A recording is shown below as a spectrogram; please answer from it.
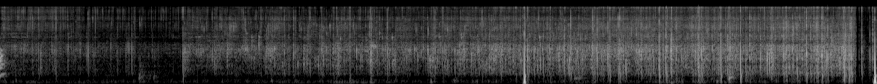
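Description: Ginger paste hits hot ghee in a wok and sizzles loudly and steadily, a dense crackling hiss that builds slightly and carries on without a break, with sharp pops scattered through it.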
